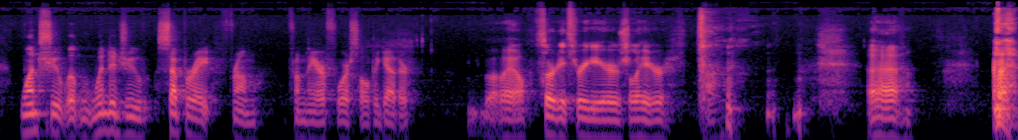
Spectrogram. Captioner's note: laughing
